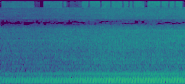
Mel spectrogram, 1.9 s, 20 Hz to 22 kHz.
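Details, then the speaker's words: Lexus IS300 just after spark plug and coil upgrade, started seconds earlier and still cold: smooth, even idle hum rising slightly as it settles, no misfire stumble or ticking; clean normal cold idle. "And you can hear it starting to warm up here. It's not hot, right?"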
